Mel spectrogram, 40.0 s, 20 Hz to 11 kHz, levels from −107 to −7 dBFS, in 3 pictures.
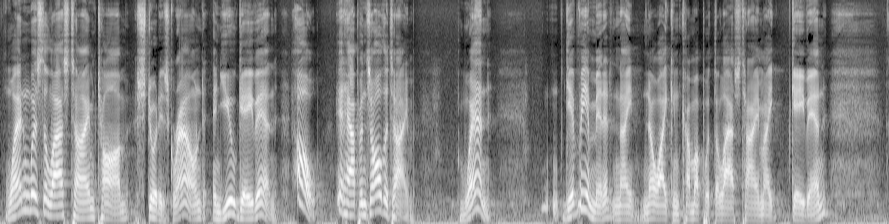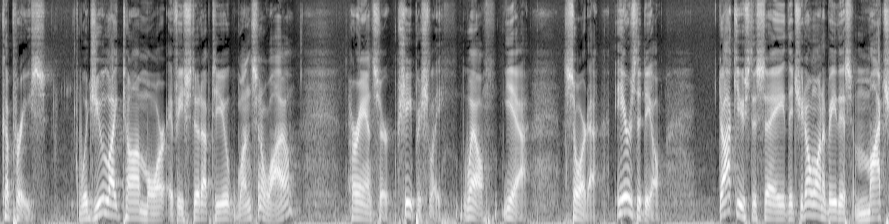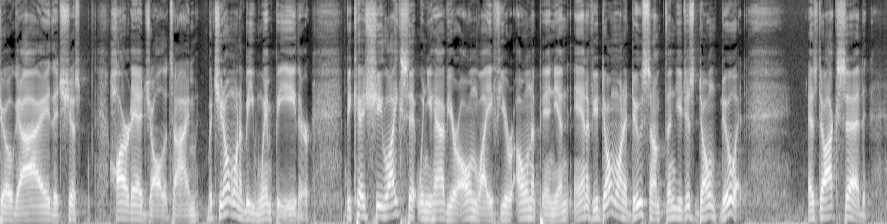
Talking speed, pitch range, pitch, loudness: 180 wpm, 95-125 Hz, 110 Hz, -15 LUFS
